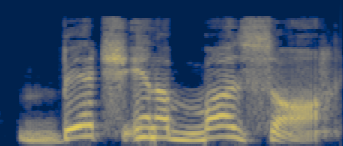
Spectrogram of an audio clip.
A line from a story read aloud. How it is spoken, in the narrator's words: he cried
